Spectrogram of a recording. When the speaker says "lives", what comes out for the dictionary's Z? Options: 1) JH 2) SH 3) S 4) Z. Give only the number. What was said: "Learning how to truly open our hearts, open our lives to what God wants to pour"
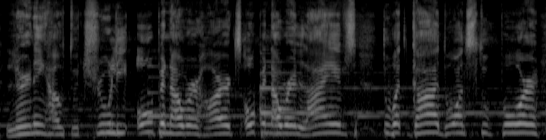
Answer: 3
